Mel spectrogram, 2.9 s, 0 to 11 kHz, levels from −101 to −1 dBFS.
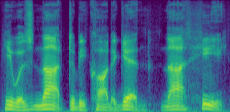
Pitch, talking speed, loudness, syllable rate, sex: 90 Hz, 190 wpm, -19 LUFS, 3.8 syllables/s, male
